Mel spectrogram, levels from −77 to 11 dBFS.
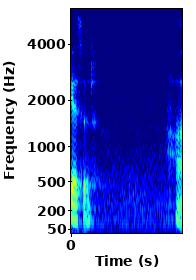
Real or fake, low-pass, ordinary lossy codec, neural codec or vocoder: fake; 5.4 kHz; none; codec, 16 kHz, 0.8 kbps, ZipCodec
